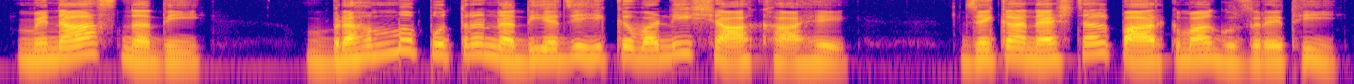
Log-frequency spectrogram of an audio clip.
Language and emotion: Sindhi, neutral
